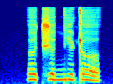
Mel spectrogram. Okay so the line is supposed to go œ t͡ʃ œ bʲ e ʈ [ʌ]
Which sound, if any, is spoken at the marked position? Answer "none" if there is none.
ʌ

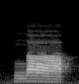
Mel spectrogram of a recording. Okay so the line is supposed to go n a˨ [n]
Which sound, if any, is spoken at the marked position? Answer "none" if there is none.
none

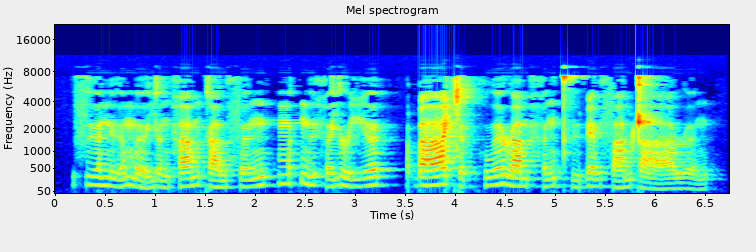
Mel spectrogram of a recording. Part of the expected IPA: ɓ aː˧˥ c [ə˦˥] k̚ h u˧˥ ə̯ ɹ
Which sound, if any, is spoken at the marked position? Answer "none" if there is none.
ə˨˩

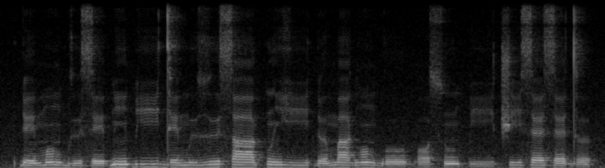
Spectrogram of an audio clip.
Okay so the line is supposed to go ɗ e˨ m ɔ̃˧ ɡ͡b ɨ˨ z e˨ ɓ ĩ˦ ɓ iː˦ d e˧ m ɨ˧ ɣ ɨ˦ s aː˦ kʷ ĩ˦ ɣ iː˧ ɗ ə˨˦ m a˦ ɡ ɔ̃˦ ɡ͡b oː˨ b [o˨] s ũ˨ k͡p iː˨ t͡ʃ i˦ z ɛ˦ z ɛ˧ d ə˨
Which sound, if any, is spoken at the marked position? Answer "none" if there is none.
ɔ˨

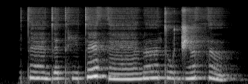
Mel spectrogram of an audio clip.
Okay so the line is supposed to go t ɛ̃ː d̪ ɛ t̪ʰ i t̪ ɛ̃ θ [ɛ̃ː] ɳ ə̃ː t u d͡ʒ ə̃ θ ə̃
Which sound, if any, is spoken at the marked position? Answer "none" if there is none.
ɛ̃ː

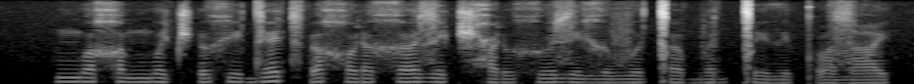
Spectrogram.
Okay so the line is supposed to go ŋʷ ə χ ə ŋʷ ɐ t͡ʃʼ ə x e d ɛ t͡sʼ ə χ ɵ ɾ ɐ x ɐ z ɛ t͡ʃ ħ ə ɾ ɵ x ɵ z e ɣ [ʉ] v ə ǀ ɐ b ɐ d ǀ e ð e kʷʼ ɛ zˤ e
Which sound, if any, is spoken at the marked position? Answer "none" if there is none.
ə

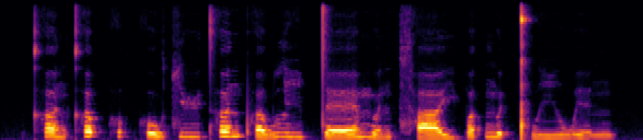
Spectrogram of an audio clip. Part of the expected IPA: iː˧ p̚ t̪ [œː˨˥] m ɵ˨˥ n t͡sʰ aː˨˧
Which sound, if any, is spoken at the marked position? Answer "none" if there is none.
ɛː˨˥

